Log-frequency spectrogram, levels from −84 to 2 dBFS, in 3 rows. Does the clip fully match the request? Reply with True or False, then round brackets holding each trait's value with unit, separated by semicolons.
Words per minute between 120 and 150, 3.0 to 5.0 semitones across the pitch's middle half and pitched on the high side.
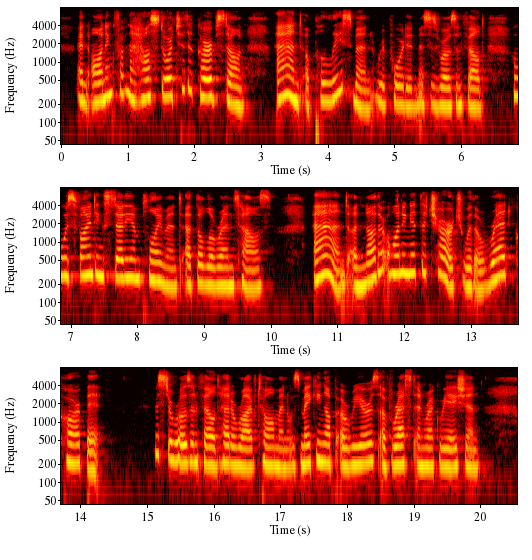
False (140 wpm; 5.6 semitones; 215 Hz)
